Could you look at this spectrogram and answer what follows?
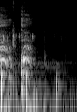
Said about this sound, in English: is still recovering from his COVID cough, so we will give him a quick break.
